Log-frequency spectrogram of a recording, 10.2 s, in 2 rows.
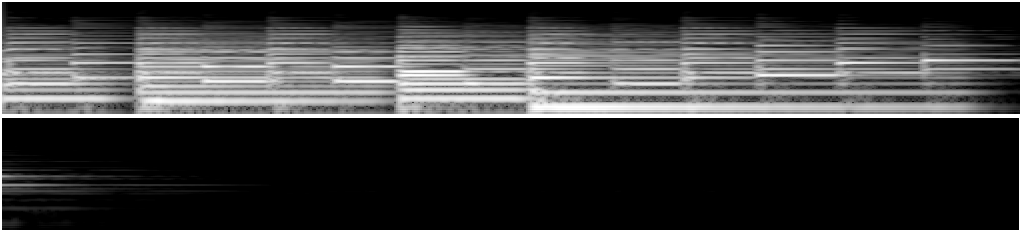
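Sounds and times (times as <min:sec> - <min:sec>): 
piano: 0:00.0 - 0:05.4.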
